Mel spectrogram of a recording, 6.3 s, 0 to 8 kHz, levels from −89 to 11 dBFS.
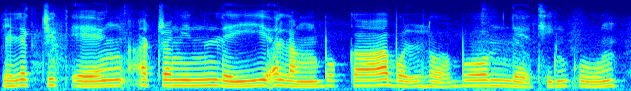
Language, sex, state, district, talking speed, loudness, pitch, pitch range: Mizo, female, Mizoram, Aizawl, 115 wpm, -17 LUFS, 175 Hz, 160-185 Hz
